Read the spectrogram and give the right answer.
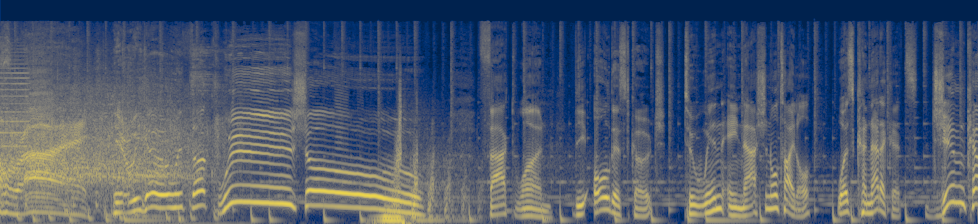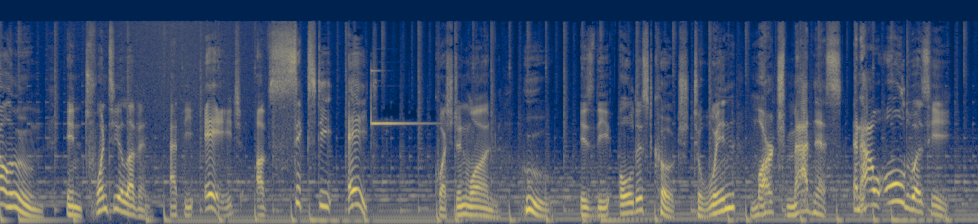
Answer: Yes, the oldest coach to win a national title was Connecticut's Jim Calhoun in 2011 at the age of 68.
